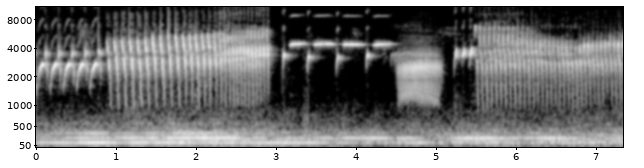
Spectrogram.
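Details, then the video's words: Canary song used to stimulate mating: quick repeated chirps, a long rapid trill, separated thin high notes, a brief harsh buzzy burst, then another fast trill. "تغريد كناري لتدريب ذكور واناث الكناري على التزاوج. صوت كناري لتزوج .. Canary singing"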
